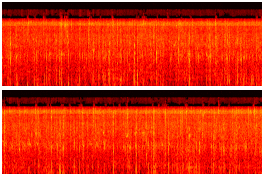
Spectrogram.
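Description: Steady rain falling, a dense patter of drops.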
